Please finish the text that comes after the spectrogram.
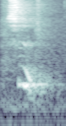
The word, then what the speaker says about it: qi: That qi. Qi pronunciation. Qi. But proper pronunciation should be shi.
